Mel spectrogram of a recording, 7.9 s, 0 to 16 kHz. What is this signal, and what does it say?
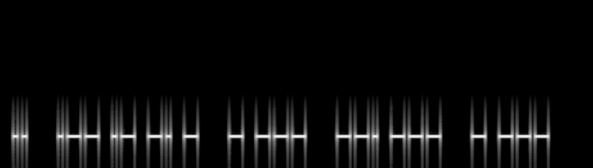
Morse code, heard as a keyed tone, about 20 wpm, 700 Hz. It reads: I WANT TO GO TO
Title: Sets of 5 Words Encore 20wpm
